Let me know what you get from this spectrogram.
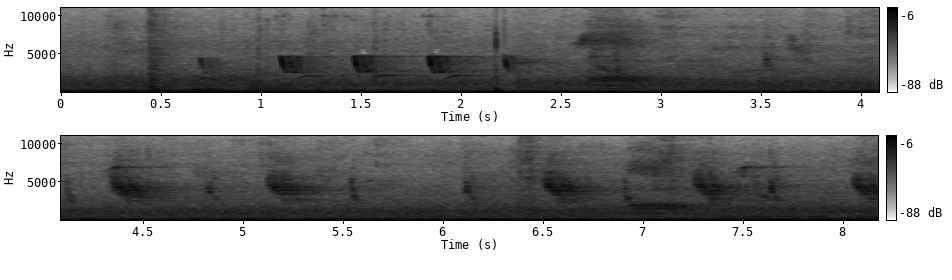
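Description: Birds calling: a quick run of three short high chirps about a second in, then repeated short downward-sweeping calls, over a steady low background hum.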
